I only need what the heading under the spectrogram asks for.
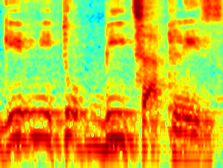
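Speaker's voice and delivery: put-on, mock Arabic accent.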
